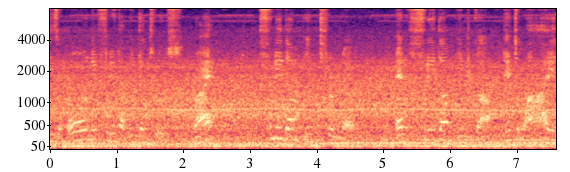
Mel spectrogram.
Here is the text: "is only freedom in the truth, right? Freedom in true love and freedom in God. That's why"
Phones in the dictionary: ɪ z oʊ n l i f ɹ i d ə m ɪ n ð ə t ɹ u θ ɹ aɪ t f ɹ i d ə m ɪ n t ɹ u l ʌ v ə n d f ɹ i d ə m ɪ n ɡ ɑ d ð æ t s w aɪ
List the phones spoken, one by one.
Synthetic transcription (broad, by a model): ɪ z oʊ n l i f ɹ i d ə m ɪ n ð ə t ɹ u s ɹ aɪ t f ɹ i d ə m ɪ n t ʌ n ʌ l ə n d f ɹ i d ə m ɪ n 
